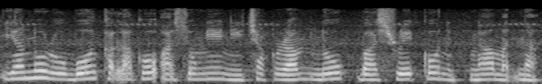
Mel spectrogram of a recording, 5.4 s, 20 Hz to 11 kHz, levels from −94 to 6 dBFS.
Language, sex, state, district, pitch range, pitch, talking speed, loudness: Garo, female, Meghalaya, West Garo Hills, 200-230 Hz, 215 Hz, 110 wpm, -16 LUFS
